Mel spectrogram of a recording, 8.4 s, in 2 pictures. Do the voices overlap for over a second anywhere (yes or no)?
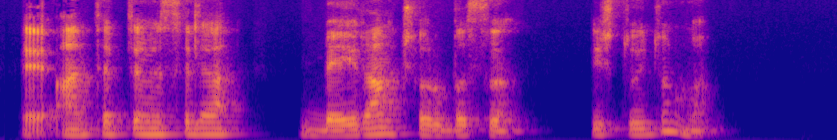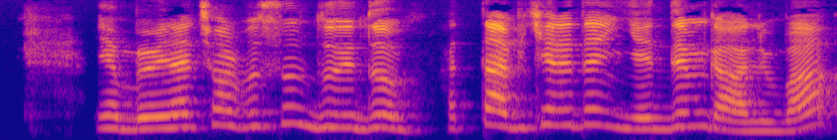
no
